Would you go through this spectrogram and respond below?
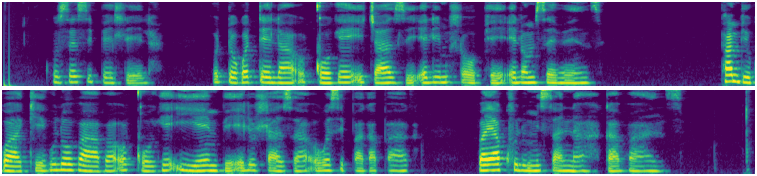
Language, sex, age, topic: North Ndebele, female, 25-35, health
